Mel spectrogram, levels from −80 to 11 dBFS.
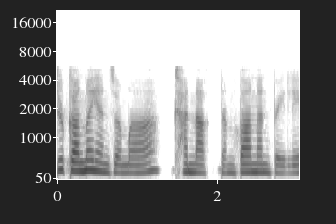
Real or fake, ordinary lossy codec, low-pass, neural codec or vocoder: fake; none; 5.4 kHz; codec, 16 kHz, 0.5 kbps, X-Codec, HuBERT features, trained on balanced general audio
